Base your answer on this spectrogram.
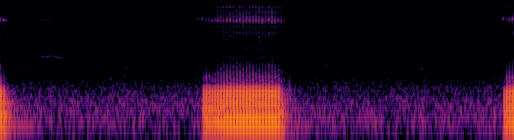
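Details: French Bulldog snore indoors: a single loud, low, rasping snore lasting nearly a second amid quiet breathing, with the start of another at the end.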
